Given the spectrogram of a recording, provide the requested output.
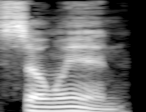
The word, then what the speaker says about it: Samhain: They called it sin, a word that hums with mystery, pronounced so in like a whisper from the earth.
